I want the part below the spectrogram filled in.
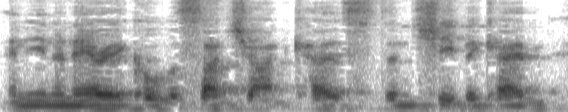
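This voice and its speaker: A man's voice: sits low, monotone, brisk, rough recording. A middle-aged man from Australia giving a casual online presentation, rambling with lots of fillers and restarts. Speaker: webinar presenter. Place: home in Cambodia.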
